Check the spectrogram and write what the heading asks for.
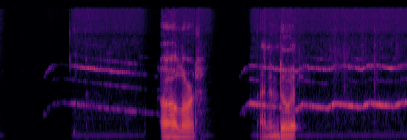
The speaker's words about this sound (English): Oh, that's the that's the ambulance. That's EMS.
